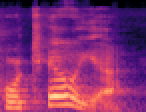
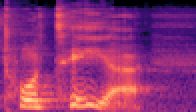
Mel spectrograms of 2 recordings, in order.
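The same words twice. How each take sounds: First: The double L sounds like an L. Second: The double L sounds like a Y. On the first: The speaker calls it wrong. "So I call it tortilla" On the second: The speaker calls it right. "I know it's tortilla. It's the L's are to equal a Y"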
